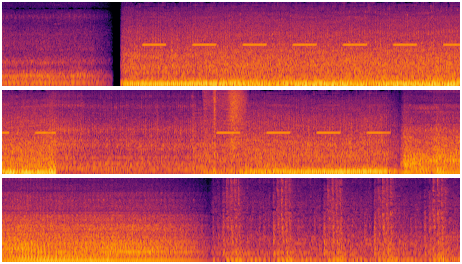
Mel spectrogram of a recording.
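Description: Truck sound effects for a toy tipper truck: a loud low engine rumble with a reversing beeper sounding about once a second in two runs, and a short hiss about ten seconds in. Music plays for the first second or so, and a quick run of clicks comes near the end.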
